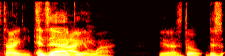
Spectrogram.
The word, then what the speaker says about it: Tainy: It helps because there's so many Tinies around the world.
